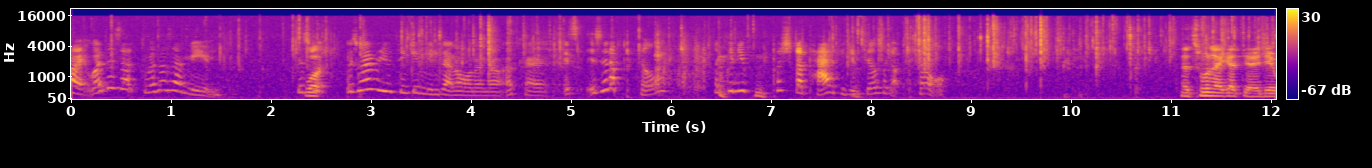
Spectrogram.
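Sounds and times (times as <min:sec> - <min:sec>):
candy package crinkling: 0:00.1 - 0:12.0.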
